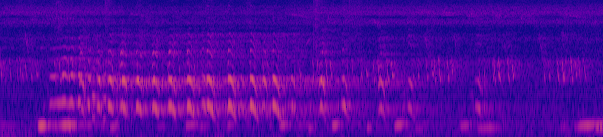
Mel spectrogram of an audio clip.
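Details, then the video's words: Siamang in the remote forest of Aceh, Sumatra, giving a rapid run of harmonic whooping notes that quicken and rise, roughly two per second, then fade into lower scattered hoots, with constant insect drone behind. "Siamang Sumatera"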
